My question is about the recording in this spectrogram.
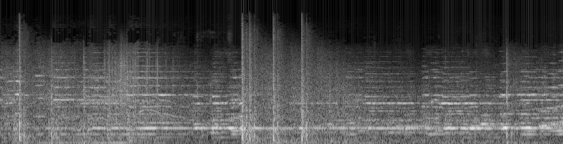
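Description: Aerial firework shells bursting with several sharp bangs, a quick run of them about three and a half to four and a half seconds in and another near the end, over a live baroque orchestra playing sustained chords.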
